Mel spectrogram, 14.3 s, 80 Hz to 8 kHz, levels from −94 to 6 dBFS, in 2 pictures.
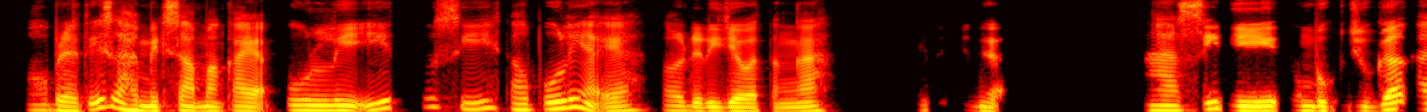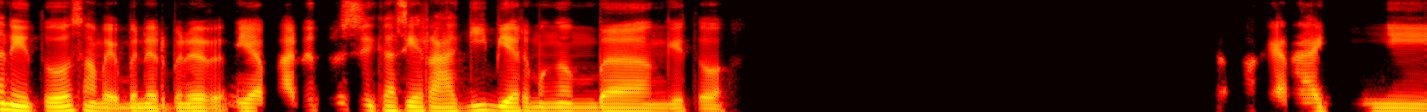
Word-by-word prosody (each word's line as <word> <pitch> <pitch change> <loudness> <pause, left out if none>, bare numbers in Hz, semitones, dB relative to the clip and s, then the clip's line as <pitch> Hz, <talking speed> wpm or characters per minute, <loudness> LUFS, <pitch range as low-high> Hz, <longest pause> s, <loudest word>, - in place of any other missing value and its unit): Oh 140 - -8
berarti 120 -3 +2
se 195 - +2
hampir 120 -3 +4
sama 120 -2 +2
kayak 115 -2 +2
pulih 135 -1 +3
itu 195 +4 -4
sih, 165 +1 -3
tahu 150 -2 0
pulih 175 +4 +4
nggak - - +1
ya, - - -1
kalau 125 -1 -4
dari 115 +1 +2
Jawa 105 -1 +4
Tengah. 110 +3 0 0.5
Itu - - -19
juga, - - -2 0.8
nasi 130 +2 +1
ditumbuk 120 0 +4
juga 120 +8 +4
kan 160 - 0
itu, 115 -1 -2
sampai 110 -5 -1
benar-benar 105 0 0 0.2
dia 105 - +1
padat 105 0 -7
terus 165 -1 -9
dikasih 120 -2 0
ragi 110 +3 -1
biar 115 -1 +3
mengembang, 105 -1 -1
gitu. 95 -1 -6 2.6
Enggak - - -23
pake 100 - -9
ragi. 105 -2 -6
115 Hz, 155 wpm, -24 LUFS, 105-130 Hz, 2.6 s, hampir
